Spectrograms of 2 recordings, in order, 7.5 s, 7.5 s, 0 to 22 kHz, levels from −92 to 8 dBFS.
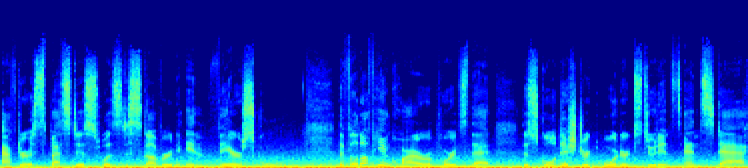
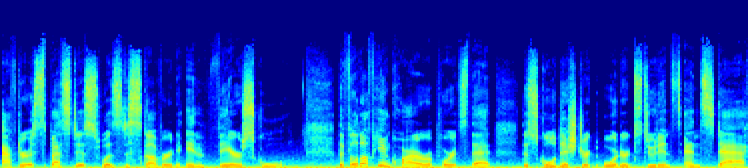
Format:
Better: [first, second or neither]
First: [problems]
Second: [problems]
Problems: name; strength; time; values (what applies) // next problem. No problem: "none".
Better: second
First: low rumble; loud; throughout; 4 dB below the speech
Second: low rumble; faint; throughout; 20 dB below the speech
